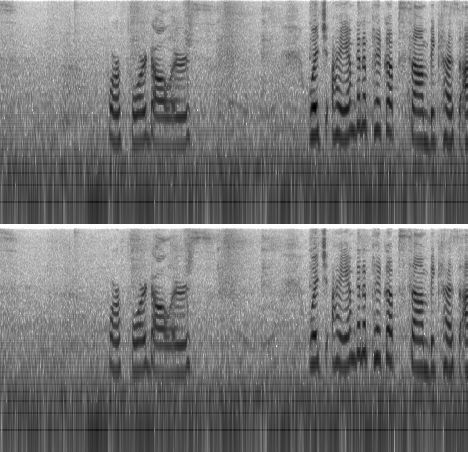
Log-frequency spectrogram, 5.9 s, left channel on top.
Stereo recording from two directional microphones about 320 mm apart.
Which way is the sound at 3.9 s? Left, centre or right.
Centre.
